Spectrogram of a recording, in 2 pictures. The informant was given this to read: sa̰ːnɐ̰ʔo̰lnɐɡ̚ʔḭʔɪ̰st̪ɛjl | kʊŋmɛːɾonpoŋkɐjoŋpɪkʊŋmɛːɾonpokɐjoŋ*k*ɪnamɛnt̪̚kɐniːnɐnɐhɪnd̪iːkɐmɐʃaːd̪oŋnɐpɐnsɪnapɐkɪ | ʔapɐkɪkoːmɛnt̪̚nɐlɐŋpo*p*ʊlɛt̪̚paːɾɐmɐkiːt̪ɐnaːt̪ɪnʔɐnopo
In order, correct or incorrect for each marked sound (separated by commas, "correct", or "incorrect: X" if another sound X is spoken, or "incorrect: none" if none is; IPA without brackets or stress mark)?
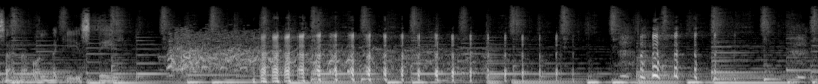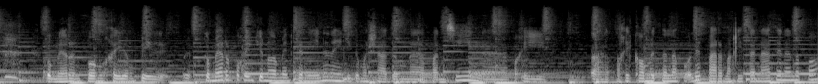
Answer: correct, incorrect: ʔ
